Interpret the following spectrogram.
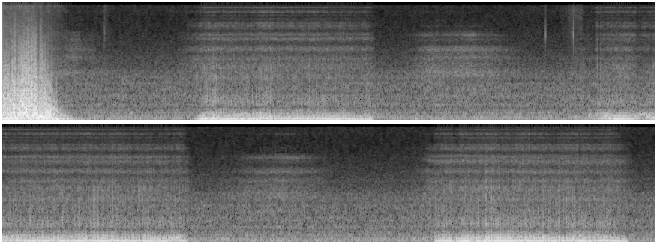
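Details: Sleeping child, older recording: loud, rough, low snores on each in-breath, three in about eleven seconds, with quiet exhalations between; loud habitual snoring.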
